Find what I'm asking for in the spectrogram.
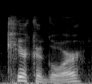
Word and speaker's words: Kierkegaard: And I bet some of you think I'm mispronouncing it, but the correct pronunciation, I am told by people who are of Dutch ancestry and descent, is Kierkegaard.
